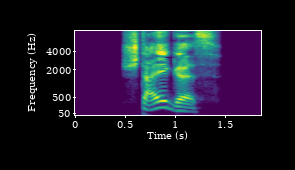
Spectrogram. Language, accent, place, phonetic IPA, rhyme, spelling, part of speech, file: German, Germany, Berlin, [ˈʃtaɪ̯ɡəs], -aɪ̯ɡəs, Steiges, noun, De-Steiges.ogg
- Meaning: genitive singular of Steig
